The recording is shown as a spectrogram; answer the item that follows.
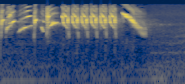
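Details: Lively goldfinch phrase: ringing twitters give way to a fast series of about ten identical buzzy notes, ending in a sharp descending chirp, then silence.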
